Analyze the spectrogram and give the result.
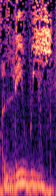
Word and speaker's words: Louis: Il y a beaucoup à dire sur cet artiste, en tout cas Louis Armstrong, un grand petit-fils d'ancien esclave, Louis, qui prononce volontiers son nom Louis à la mode Cajun, qui tend à l'écrire Louis avec L-O-U-I et E à la fin.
